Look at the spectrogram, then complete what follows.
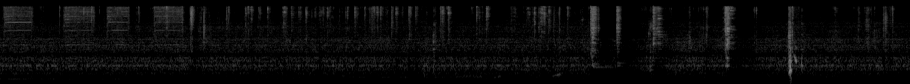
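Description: Quick clicks, taps and clinks of screwdrivers working on a CD player's disc-drive mechanism, with small plastic and metal parts being pried and set down; a few louder knocks come between about six and eight seconds in.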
